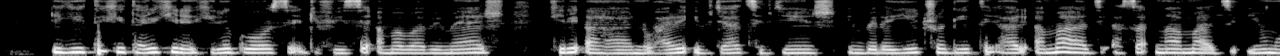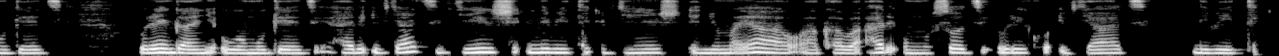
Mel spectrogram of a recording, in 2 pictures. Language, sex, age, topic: Rundi, female, 18-24, agriculture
